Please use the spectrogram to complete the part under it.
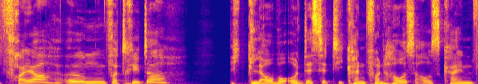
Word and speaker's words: Audacity: Audi, nee, Audio City heißt das. Das ist ja wirklich Auda. Auda City, Auda. Audacity.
